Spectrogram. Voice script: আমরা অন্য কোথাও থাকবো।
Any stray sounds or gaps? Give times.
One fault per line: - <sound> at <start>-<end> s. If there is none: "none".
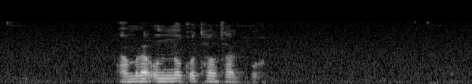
none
